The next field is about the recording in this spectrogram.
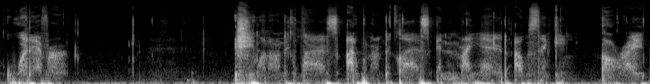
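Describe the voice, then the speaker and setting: A young adult woman whispering a casual personal story to her viewers, chatty and full of fillers. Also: normal speed. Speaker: vlogger.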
